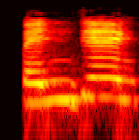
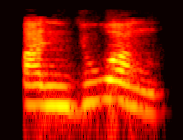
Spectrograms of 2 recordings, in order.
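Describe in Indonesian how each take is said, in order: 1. Kedua suku kata punya vokal e. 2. Suku kata terakhir punya vokal ua. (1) "anak saya tuh ngomongnya penjeng" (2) "Jadi kalau di Ranai ini apa ya?"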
